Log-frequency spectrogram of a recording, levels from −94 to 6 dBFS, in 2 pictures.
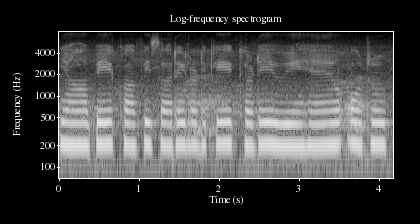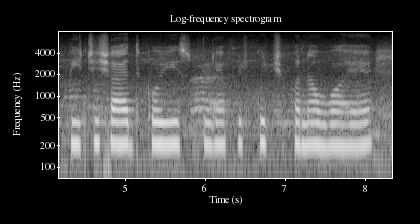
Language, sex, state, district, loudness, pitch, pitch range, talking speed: Hindi, female, Uttar Pradesh, Shamli, -15 LUFS, 210 Hz, 205-215 Hz, 145 wpm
